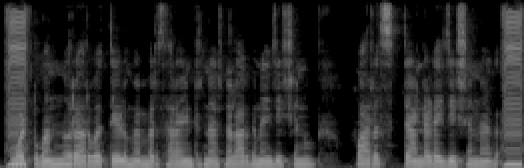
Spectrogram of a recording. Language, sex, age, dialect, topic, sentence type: Kannada, male, 25-30, Northeastern, banking, statement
